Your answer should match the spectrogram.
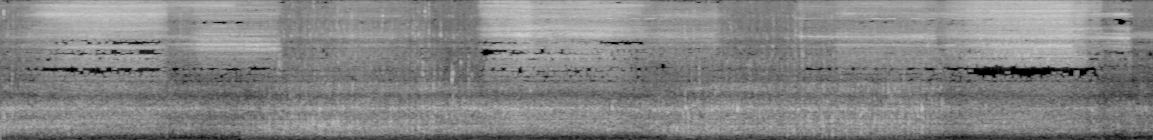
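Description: Scuba diver breathing through a regulator underwater: stretches of hiss a second or two long, several seconds apart, over a steady rush of water and bubbles.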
